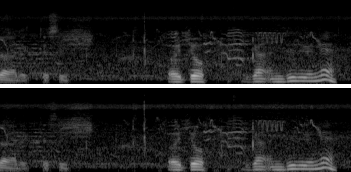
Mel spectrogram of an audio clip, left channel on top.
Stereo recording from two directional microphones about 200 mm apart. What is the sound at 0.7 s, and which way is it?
Speech, 55° right (ahead or behind).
